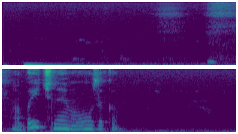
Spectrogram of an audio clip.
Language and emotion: Russian, sad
